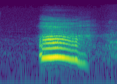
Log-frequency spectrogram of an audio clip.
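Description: A single drawn-out vocal 'aah' starts a little under a second in and lasts about a second, held on one pitch before dropping away at the end.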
